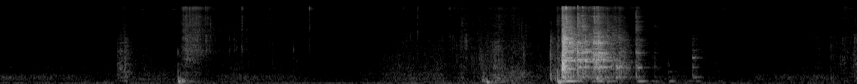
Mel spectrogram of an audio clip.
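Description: Household clutter being knocked and trodden on in a cramped room: a few scattered crunches and clatters, the loudest and longest about six seconds in.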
